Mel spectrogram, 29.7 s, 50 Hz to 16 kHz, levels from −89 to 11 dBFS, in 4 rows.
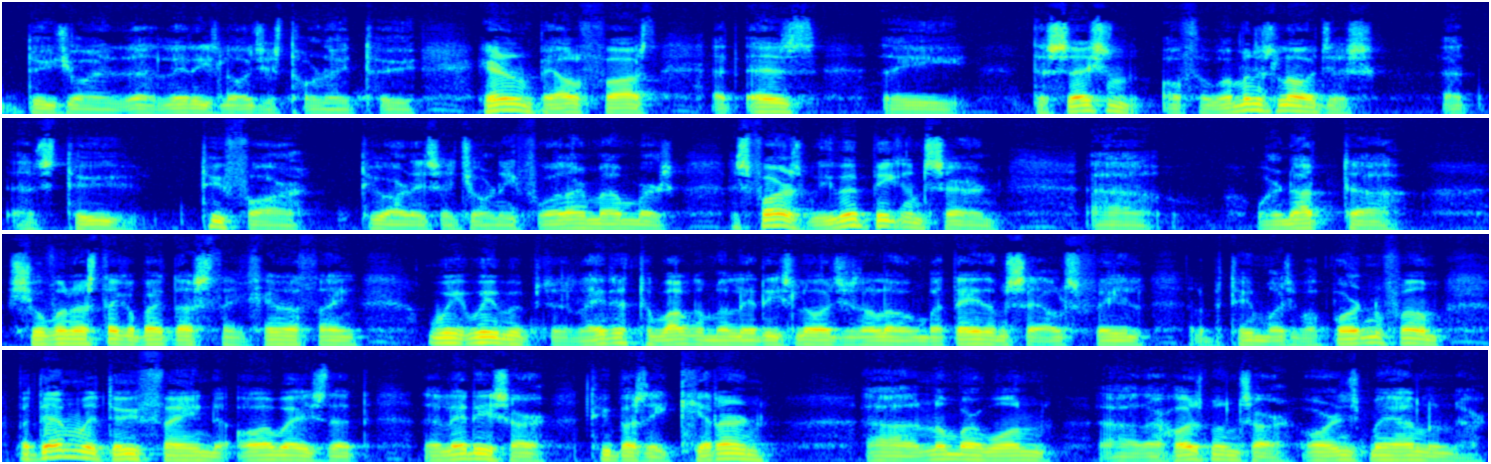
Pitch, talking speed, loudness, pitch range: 100 Hz, 195 wpm, -30 LUFS, 90-115 Hz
